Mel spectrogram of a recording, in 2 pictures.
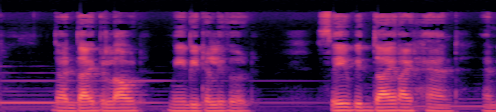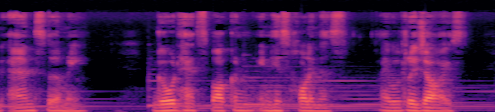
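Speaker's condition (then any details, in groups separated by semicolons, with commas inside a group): No condition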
